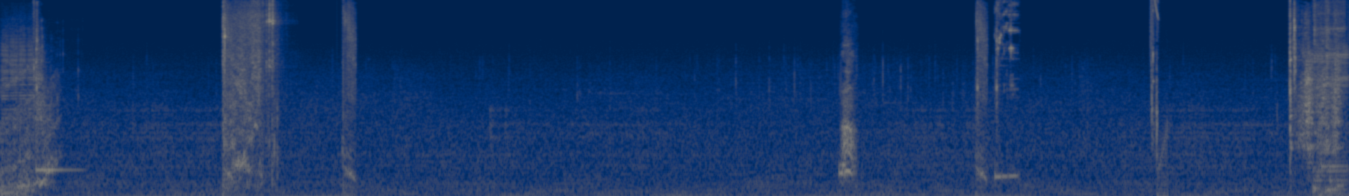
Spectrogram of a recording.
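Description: Short electronic swooshes and chimes sound as game menus open and close.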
